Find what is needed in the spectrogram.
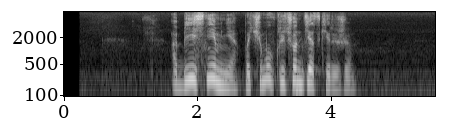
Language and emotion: Russian, neutral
